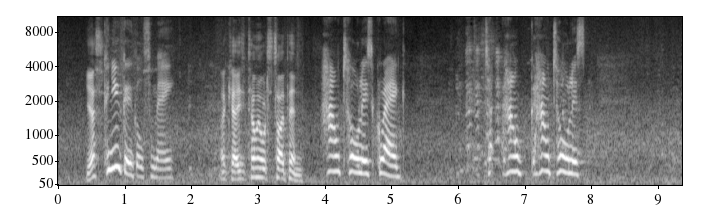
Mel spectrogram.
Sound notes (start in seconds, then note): 5.9 audience chuckling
